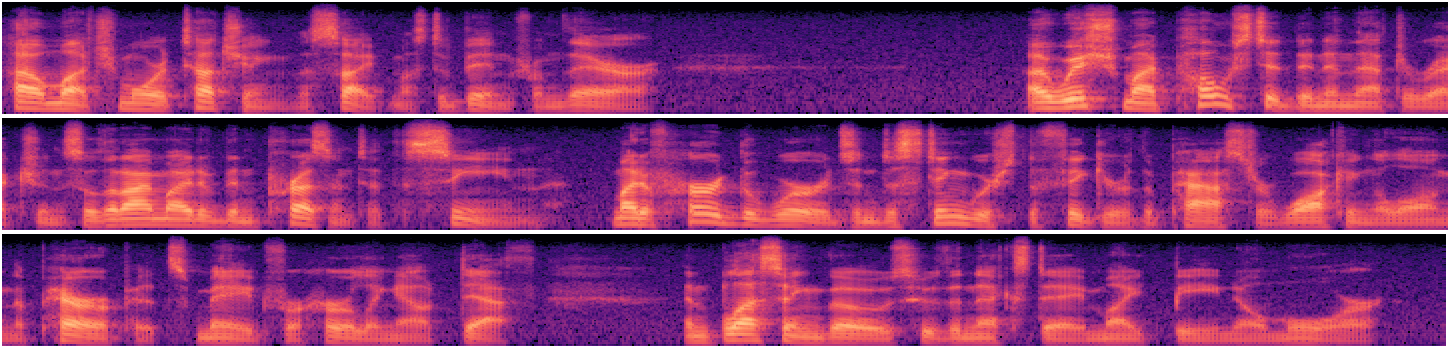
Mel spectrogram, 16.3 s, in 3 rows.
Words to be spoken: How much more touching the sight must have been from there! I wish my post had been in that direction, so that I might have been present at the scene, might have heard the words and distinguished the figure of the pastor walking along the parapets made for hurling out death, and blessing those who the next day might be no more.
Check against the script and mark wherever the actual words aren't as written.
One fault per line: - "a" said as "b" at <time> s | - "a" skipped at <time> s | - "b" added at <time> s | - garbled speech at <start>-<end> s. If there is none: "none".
none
